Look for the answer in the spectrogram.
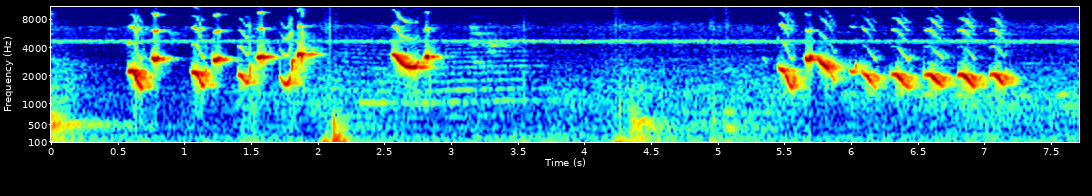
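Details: Sooty-headed bulbul singing a loud, varied song valued for tutoring common ioras and attracting wild birds: quick runs of short sharp whistled notes that sweep up and down, two series with a quiet gap holding faint knocks.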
